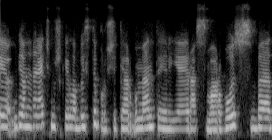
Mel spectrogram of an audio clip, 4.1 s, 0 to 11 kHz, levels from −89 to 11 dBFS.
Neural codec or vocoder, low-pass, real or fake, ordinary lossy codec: none; 7.2 kHz; real; Opus, 16 kbps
